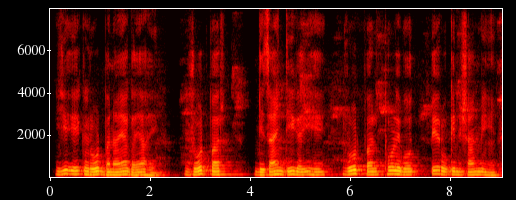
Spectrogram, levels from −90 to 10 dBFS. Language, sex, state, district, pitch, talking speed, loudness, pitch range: Hindi, male, Chhattisgarh, Sukma, 140 Hz, 145 wpm, -29 LUFS, 135-150 Hz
